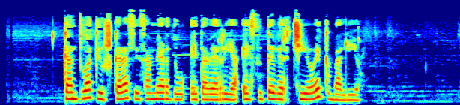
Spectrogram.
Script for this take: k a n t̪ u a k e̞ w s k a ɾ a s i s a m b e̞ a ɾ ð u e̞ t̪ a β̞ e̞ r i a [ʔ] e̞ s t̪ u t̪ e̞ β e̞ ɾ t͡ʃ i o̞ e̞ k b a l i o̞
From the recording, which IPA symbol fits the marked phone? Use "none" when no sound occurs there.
ʔ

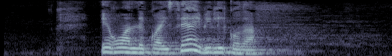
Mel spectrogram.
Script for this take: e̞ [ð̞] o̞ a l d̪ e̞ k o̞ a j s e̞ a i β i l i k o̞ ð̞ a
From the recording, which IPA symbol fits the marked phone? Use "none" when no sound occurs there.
ɣ̞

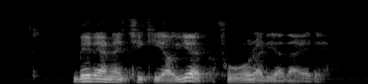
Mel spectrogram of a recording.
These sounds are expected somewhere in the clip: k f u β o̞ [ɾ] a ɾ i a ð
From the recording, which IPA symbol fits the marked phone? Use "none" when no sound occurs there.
l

